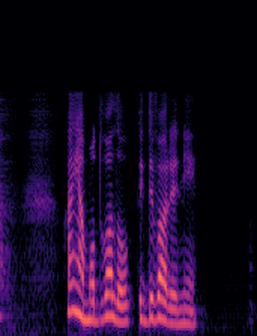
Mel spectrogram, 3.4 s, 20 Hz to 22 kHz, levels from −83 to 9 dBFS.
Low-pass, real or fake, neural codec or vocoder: 7.2 kHz; fake; codec, 16 kHz, about 1 kbps, DyCAST, with the encoder's durations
